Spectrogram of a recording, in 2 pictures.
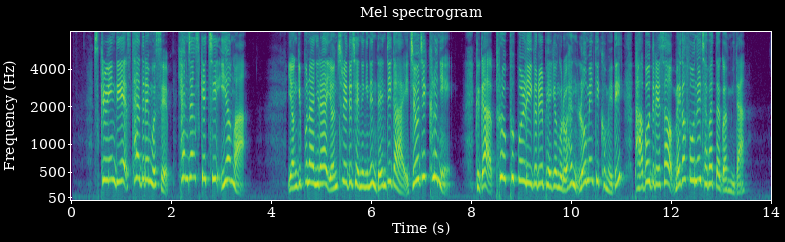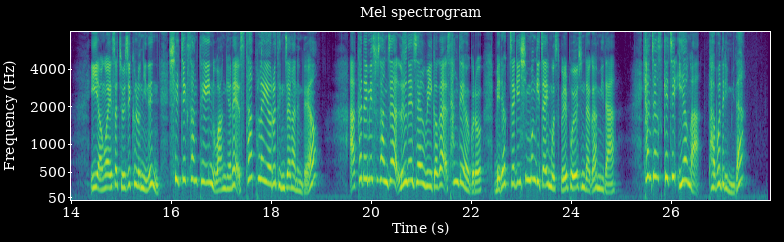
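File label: Korean female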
